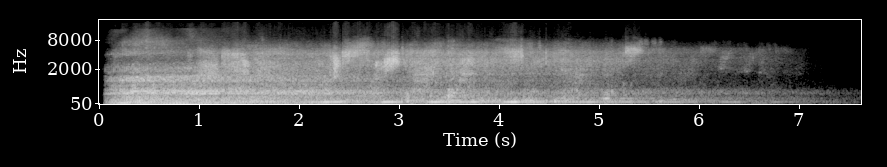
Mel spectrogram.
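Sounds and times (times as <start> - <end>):
disturbance noise: 0.1 - 5.8.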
